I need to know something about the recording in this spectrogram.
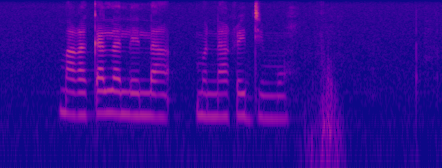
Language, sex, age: Northern Sotho, female, 23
